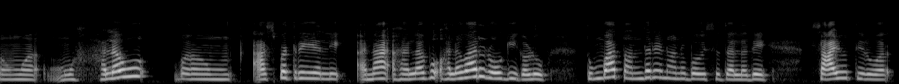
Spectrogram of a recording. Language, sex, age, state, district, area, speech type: Kannada, female, 30-45, Karnataka, Shimoga, rural, spontaneous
